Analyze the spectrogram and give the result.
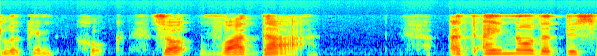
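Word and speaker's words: вода: russian um words so when o is not stressed we pronounce it almost always as a so we say vada but when we write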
